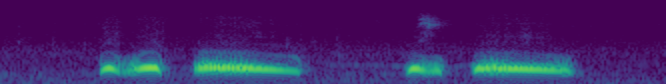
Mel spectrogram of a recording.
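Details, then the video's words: Lure spotted dove with a 'thổ' voice in 'thúc gù' cooing. Two phrases in quick succession, each a short doubled note followed by a longer low coo that drifts downward. "chim cu mồi thúc gù đủ bài"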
